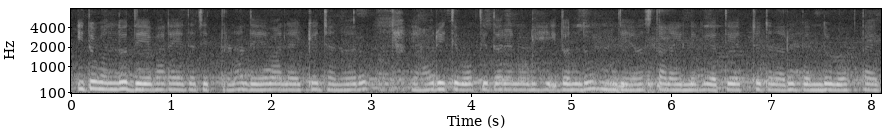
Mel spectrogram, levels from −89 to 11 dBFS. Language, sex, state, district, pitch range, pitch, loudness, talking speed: Kannada, female, Karnataka, Dharwad, 200-215 Hz, 205 Hz, -14 LUFS, 140 wpm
